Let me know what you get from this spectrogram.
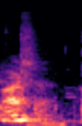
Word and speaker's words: Pasia: So, Eric, Pasha. Pasha, right? – Pasha. – Pasha. – I know you for how long, and you still can't pronounce my last name correctly.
